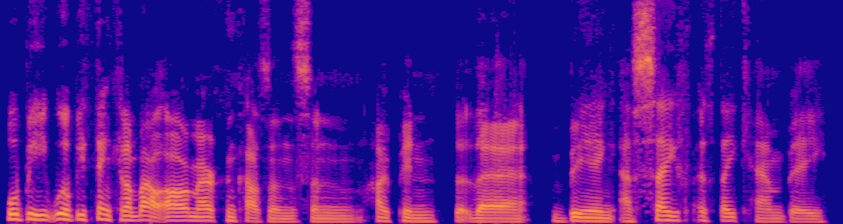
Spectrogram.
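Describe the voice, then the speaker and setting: A man hosting a tabletop game, rambling a little with frequent restarts and easy laughter. His middle-pitched voice is close and dry, as if recorded right at the mic. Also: moderate pace, no echo. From Britain. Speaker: game master and host. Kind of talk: narrating a tabletop game and chatting.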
